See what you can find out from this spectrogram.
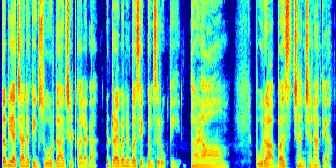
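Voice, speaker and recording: A woman's voice: low-pitched, unhurried, warm tone, no room sound, studio quality. A woman reading scripted narration of a comic family story as its narrator.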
